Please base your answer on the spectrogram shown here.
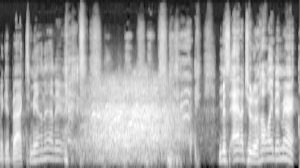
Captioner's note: audience laughs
